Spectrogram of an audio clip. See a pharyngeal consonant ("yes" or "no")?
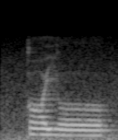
no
